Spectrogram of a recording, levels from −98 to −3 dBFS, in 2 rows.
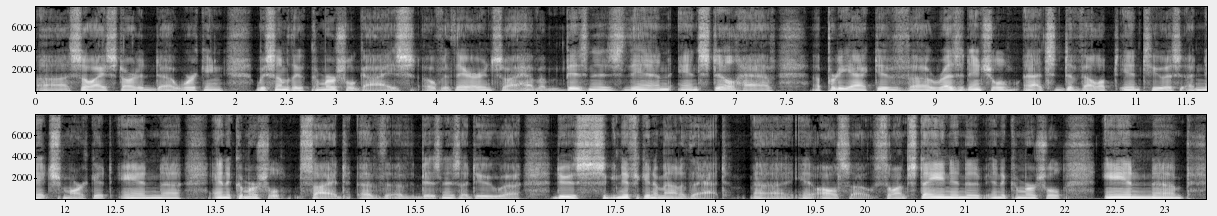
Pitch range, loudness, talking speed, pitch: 85-100 Hz, -20 LUFS, 175 wpm, 90 Hz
